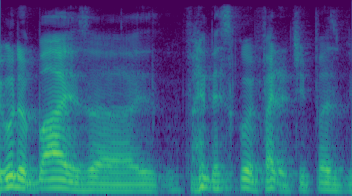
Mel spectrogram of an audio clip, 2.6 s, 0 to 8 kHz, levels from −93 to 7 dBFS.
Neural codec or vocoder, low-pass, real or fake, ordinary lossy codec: none; 7.2 kHz; real; none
